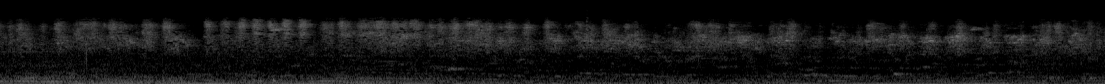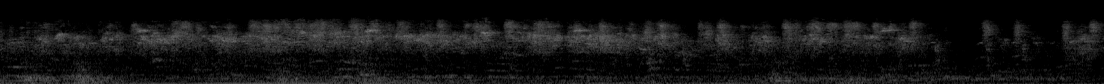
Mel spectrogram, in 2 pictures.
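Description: Many small birds chirping continuously, a dense overlapping chatter of short high calls that thins briefly near the end.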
